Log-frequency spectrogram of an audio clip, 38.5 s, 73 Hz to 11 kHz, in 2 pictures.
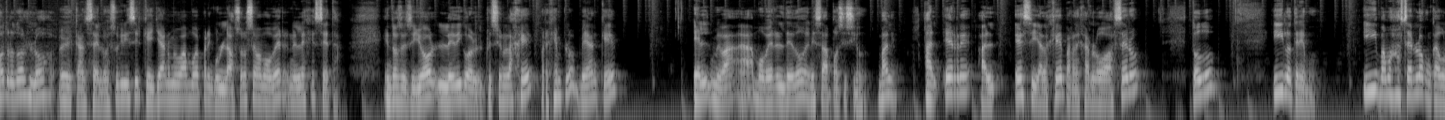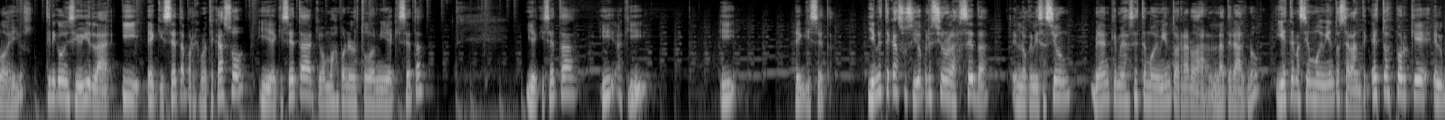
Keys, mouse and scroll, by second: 4.8-6.3 scroll down 1, 6.3 g, 12.4 alt+r, 13.6 alt+s, 14.0 alt+g, 16.5-17.3 scroll down 1, 17.3-19.8 middle drag, 19.8 right click, 22.3 right click, 23.5 right click, 24.2-27.2 drag, 27.2 right click, 27.9-30.6 drag, 33.3-36.2 drag, 36.2 right click, 37.0 click, 37.5-38.5 middle drag.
